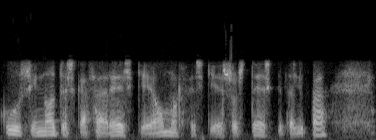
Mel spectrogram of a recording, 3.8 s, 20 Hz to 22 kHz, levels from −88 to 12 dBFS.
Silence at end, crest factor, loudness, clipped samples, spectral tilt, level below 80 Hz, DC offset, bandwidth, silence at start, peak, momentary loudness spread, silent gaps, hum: 0 s; 16 dB; -24 LUFS; under 0.1%; -7.5 dB/octave; -64 dBFS; under 0.1%; 5.2 kHz; 0.05 s; -8 dBFS; 8 LU; none; none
